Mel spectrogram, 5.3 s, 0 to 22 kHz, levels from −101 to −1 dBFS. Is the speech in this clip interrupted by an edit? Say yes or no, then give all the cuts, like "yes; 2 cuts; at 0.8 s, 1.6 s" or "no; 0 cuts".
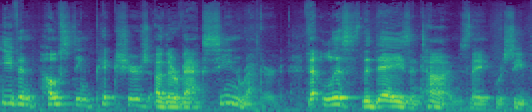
no; 0 cuts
